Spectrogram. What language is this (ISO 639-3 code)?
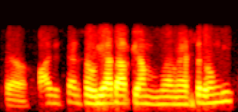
urd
